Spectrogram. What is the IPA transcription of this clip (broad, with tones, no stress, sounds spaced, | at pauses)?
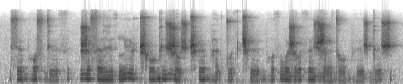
s ʏː˧˥ bʱ o˧˥˧ s d ʏː˨˩˦ θ | ʐ ʏ˧˥˧ s əː˨ ɣ y˨ θ n yː˥˧ ʈ͡ʂʰ o˧˥ ɡ y˩˥ ʒ ʐ o˨˩˦ ʃ ʈ͡ʂʰ ø˧˥ bʱ ɐ˨˩˦ ɡ tʷ əː˨ θ ʈ͡ʂʰ ø˨˩˦ bʱ o˧˥ θ β ʊ˥˧ ʐ ʊ˧˥˧ θ ø˥˧ ʒ ʐ əː˨˩˦ d o˨˩˦ bʱ ʏː˨ ʒ ɡ ʏ˧˥ ʃ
